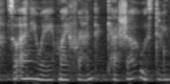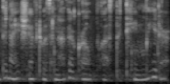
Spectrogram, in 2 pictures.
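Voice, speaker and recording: Soft-spoken and at medium pitch, a woman talks at a fairly quick pace with fairly even intonation over noticeable background noise. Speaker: ASMR creator. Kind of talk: reading aloud.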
